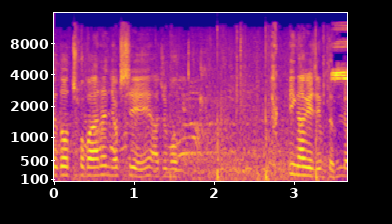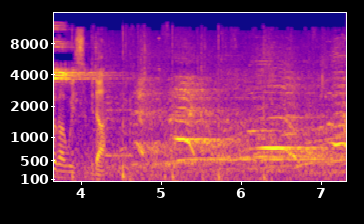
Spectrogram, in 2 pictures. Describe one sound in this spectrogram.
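A crowd cheers and chants in a large echoing arena.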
